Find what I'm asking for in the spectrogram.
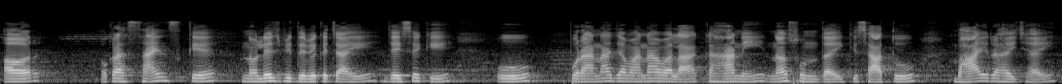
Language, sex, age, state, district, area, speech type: Maithili, male, 45-60, Bihar, Sitamarhi, rural, spontaneous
